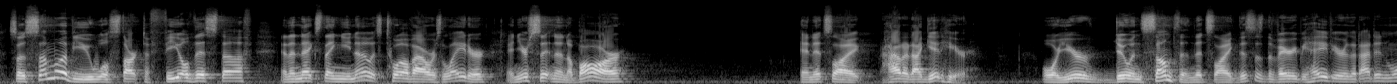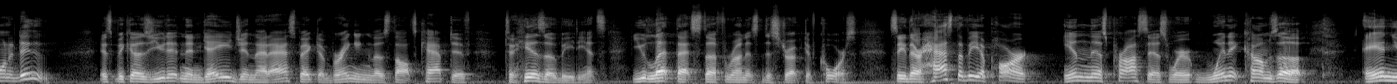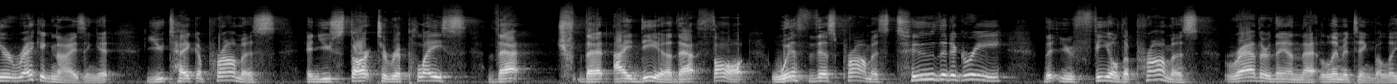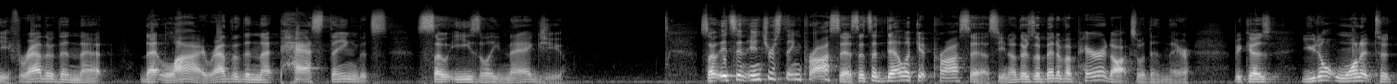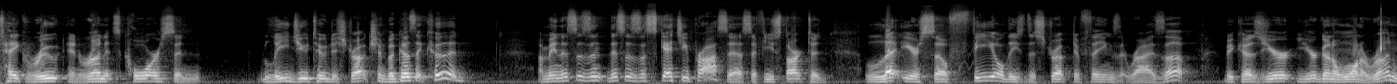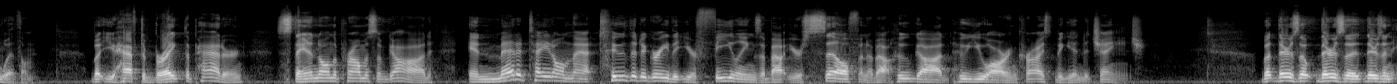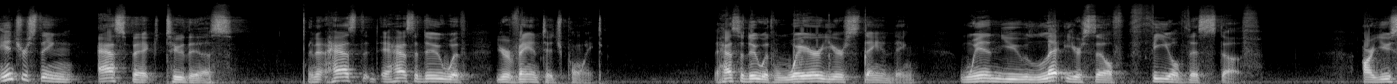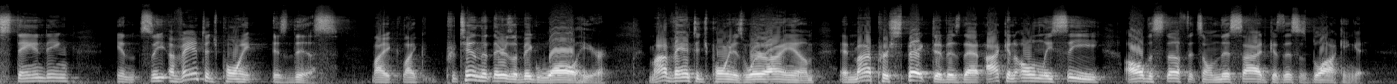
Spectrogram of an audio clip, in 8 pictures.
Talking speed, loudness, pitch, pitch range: 180 wpm, -16 LUFS, 125 Hz, 115-145 Hz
